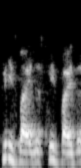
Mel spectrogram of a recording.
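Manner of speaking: ordinary delivery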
